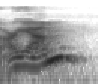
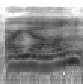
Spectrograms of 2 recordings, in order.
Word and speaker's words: Adriaan: Of Adriaan, maar uitgesproken Arjaan. En, of Arjan, als je het op zijn vakkees zegt.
